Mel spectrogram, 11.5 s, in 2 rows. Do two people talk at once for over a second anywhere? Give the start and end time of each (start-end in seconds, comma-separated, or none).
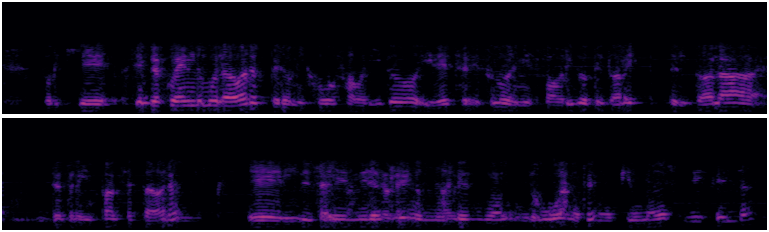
8.0-9.2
